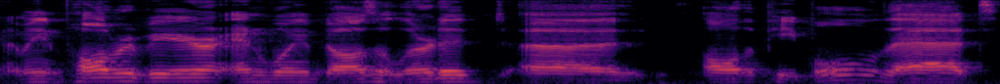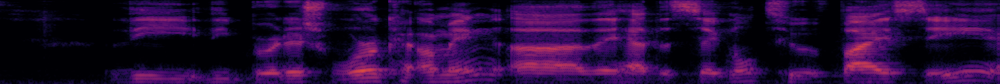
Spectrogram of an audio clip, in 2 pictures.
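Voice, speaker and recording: A male history teacher with a medium-pitched, sharp voice gives an unscripted lesson to camera, loose and conversational with many fillers and restarts. He is recorded on the camera mic.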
